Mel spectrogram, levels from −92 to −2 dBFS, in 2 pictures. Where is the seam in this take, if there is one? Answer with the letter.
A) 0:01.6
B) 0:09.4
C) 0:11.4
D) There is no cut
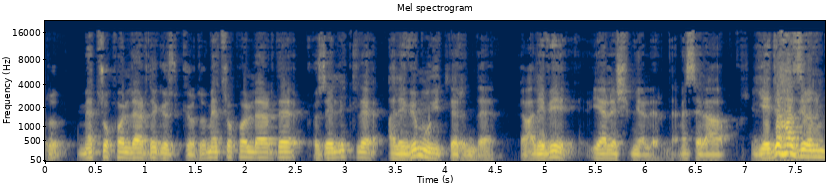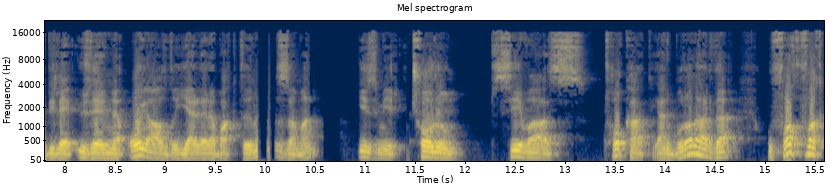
D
